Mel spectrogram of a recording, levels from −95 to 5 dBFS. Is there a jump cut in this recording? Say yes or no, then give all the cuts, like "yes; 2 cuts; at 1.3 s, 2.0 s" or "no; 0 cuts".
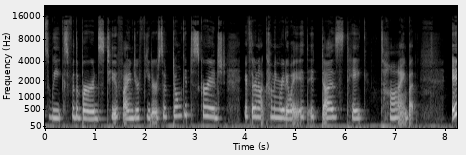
no; 0 cuts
